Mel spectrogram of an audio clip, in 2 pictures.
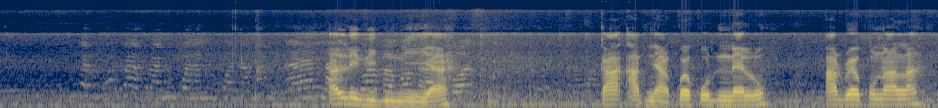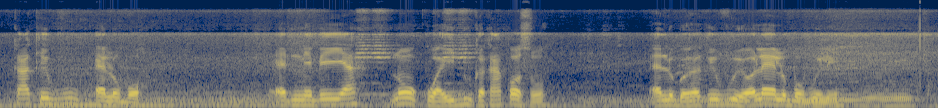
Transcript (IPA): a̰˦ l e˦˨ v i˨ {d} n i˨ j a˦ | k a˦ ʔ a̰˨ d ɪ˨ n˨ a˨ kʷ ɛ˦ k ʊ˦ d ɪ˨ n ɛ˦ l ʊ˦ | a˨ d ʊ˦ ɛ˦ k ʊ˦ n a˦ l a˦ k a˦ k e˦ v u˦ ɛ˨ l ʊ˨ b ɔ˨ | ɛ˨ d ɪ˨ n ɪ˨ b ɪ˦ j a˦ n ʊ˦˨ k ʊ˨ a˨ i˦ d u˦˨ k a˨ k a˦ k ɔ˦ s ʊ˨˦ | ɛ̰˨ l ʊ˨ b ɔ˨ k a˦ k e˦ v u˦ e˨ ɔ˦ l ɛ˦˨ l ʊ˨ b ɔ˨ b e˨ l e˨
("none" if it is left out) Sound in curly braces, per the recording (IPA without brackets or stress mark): d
